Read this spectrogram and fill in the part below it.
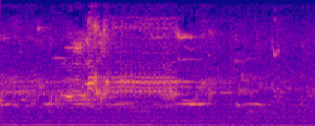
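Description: Crickets chirping at night in open countryside, a faint, steady high-pitched trill with scattered bird chirps over a low background hum.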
